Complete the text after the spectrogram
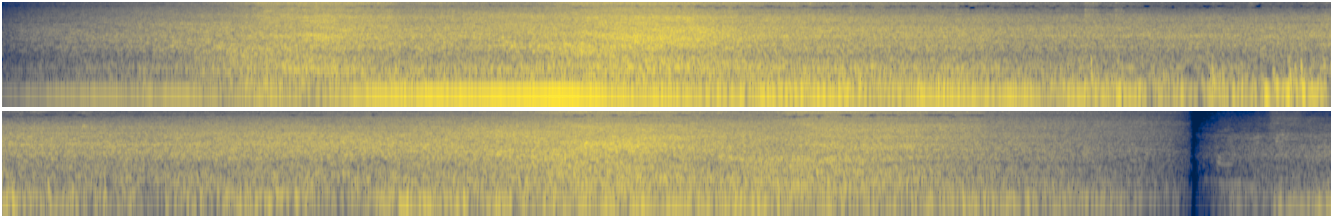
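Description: A bus engine idles nearby.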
